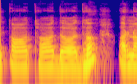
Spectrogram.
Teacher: यानी जीभ जो है दांतों को टच करती है, जैसे त, थ, द, ध और ना।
